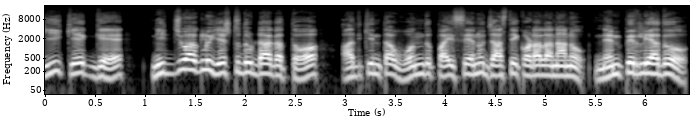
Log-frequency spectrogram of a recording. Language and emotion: Kannada, angry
